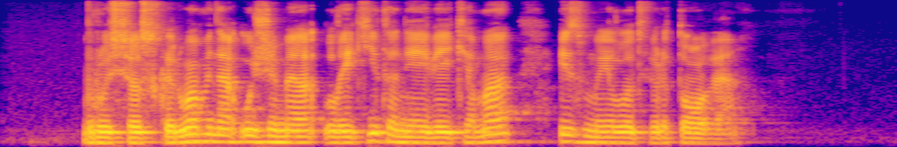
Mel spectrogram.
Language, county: Lithuanian, Vilnius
